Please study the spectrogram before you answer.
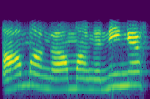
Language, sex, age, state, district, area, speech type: Tamil, female, 18-30, Tamil Nadu, Ranipet, rural, conversation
